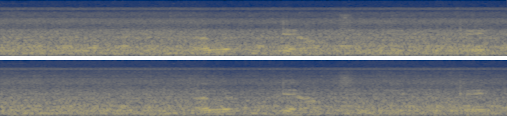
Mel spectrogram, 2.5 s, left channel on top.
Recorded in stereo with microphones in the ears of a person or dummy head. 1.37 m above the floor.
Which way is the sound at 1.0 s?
10° left (ahead or behind).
